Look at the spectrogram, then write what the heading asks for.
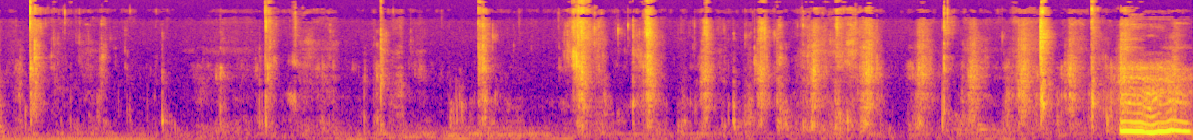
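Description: Close-miked eating: quiet chewing with many short, wet clicks and crackles from the mouth and from fingers handling food. Near the end comes a brief loud hummed "mmm".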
